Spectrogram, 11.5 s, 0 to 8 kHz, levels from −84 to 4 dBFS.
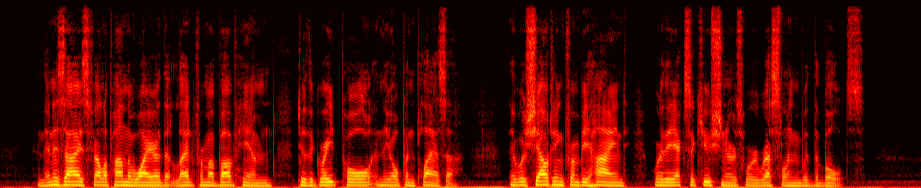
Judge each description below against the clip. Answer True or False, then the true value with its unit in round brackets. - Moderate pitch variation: False (2.2 semitones)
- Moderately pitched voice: False (130 Hz)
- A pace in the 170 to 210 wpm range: True (175 wpm)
